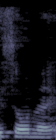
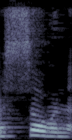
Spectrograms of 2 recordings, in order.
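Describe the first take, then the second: First: "Sone" in two syllables, ending in "-nay"; Spanish-style pronunciation. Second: "Son" said the other fans' way, without the "-ay" ending; alternative pronunciation. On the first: Fan explaining their own habit, "Sone" said Spanish-style as "so-nay". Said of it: "like Spanish". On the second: Fan offering the other name for fans, "Son" without "-ay". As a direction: say "Son" with no final "ay" sound. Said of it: "I say Sone". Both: Shown as a demonstration.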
